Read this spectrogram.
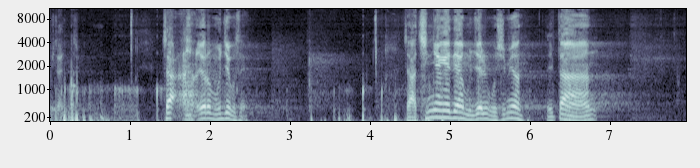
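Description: A middle-aged man speaks with animation through a handheld microphone.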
